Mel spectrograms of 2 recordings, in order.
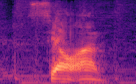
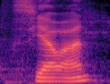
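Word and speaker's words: Xiao'an: Let's get into the interview with Xiao’an. So please enjoy. First of all, tell me how to pronounce your name so I do that correctly. Xiao’an. Xiao’an? That's good. That's actually exactly right. Xiao’an.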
